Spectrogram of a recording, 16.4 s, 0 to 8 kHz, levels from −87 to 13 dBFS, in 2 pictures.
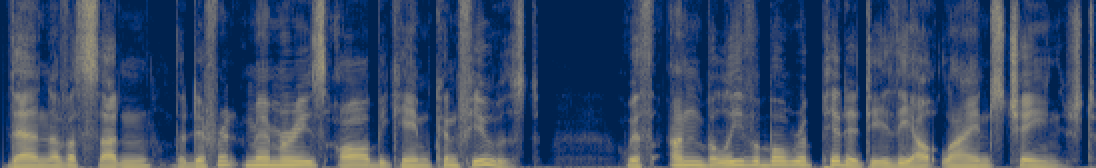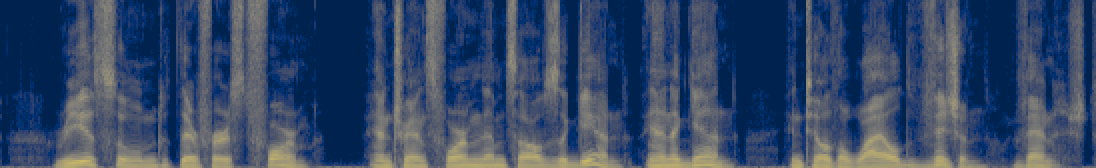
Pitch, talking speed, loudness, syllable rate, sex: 140 Hz, 115 wpm, -18 LUFS, 4.5 syllables/s, male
